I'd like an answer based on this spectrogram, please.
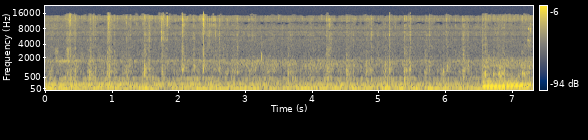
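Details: A 3.2 kg large rabbit crunches snacks it is being handed, making rapid, slightly uneven chewing clicks several times a second over a steady low background hum.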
